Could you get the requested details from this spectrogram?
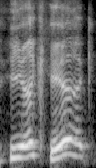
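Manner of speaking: mock a goofy Southern accent; joke country accent. Shown as a demonstration. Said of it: "joke accent for so long".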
